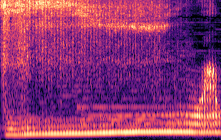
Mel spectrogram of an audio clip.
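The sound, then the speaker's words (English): A voice imitates a coffee machine: a loud, steady buzzing hum that drifts slowly upward in pitch for about two seconds, finishing with a short hissy sputter. “I am the coffee machine making coffee.”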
